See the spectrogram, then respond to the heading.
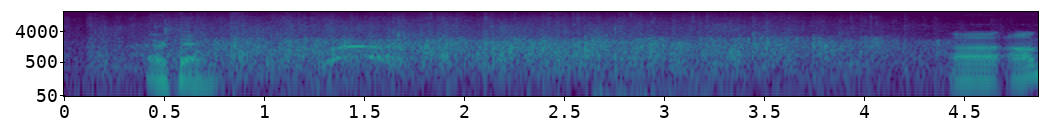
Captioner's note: applause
